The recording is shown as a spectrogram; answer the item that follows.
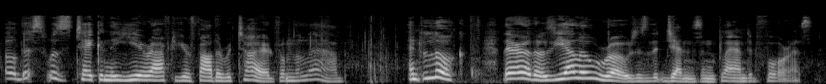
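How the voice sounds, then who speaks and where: A woman's voice: mid-range voice, big pitch swings, darkish tone. A middle-aged woman in a radio drama playing a mother, speaking in a languid, indulgent way. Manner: languid, indulgent, slow-spoken.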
